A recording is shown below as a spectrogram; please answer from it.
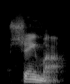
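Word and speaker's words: Shammah: firstborn, and next to him Abinadab, and third Shema. Did I pronounce that right?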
